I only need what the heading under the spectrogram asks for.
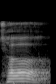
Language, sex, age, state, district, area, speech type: Odia, male, 45-60, Odisha, Nayagarh, rural, read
